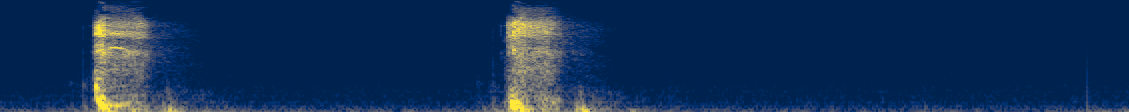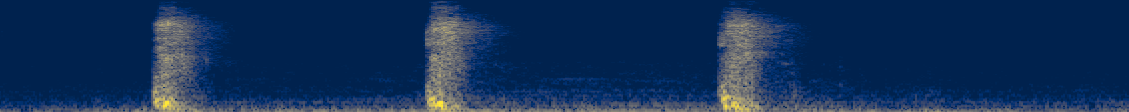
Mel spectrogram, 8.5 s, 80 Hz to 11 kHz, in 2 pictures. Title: sneeze 51-60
